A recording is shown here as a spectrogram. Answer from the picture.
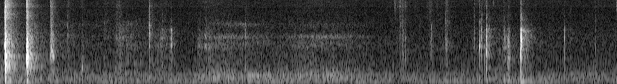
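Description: Near silence: room tone with a few faint clicks and taps in the first half-second and again about five seconds in.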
